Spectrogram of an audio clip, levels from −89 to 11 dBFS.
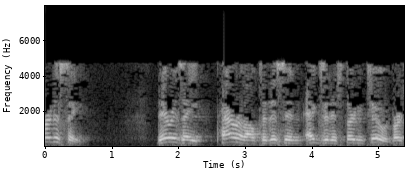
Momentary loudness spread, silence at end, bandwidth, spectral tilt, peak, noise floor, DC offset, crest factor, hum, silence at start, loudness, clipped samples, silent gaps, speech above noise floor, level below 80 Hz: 7 LU; 0 s; 5 kHz; -8 dB/octave; 0 dBFS; -57 dBFS; under 0.1%; 14 dB; none; 0 s; -13 LUFS; under 0.1%; none; 44 dB; -50 dBFS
